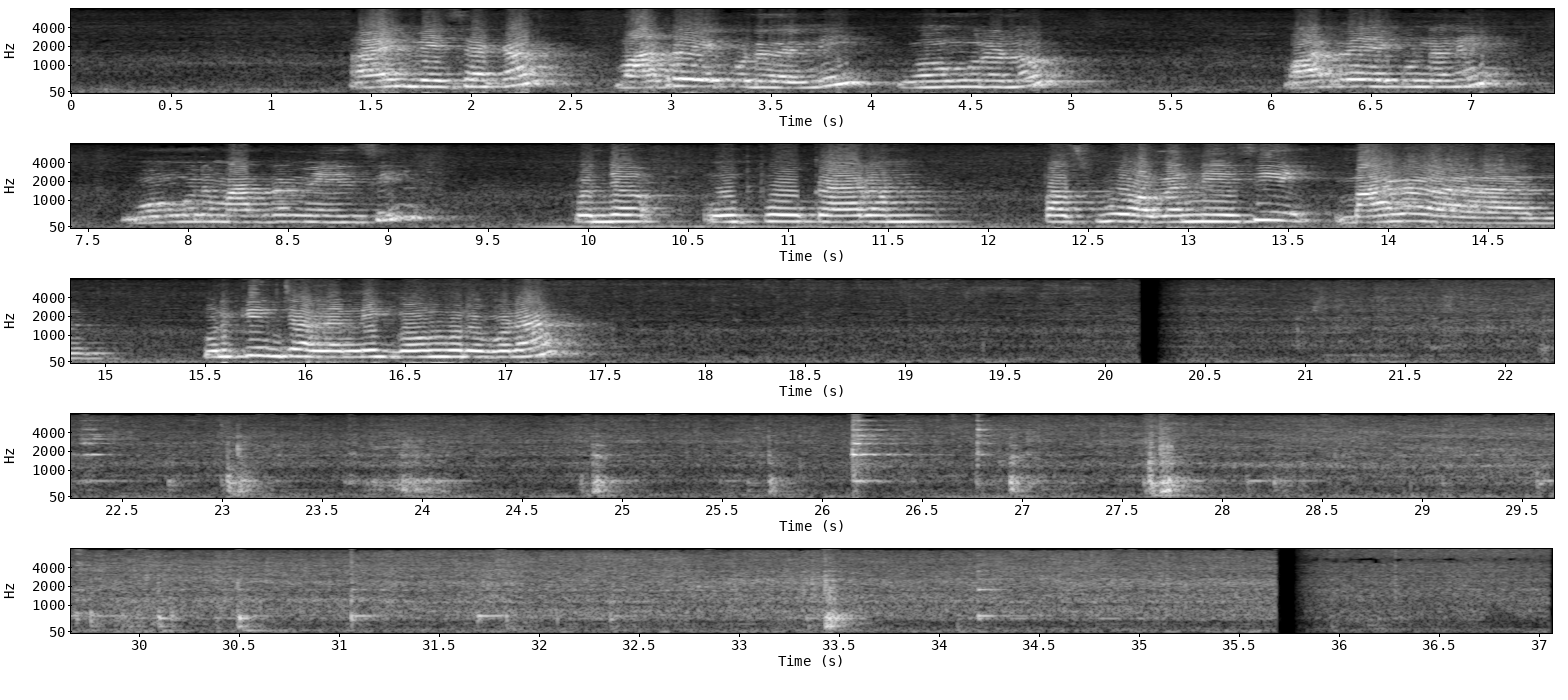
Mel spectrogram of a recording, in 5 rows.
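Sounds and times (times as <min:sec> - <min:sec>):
leaves sizzling in oil: 0:11.8 - 0:37.0
metal spoon scraping a pot: 0:21.6 - 0:32.7.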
